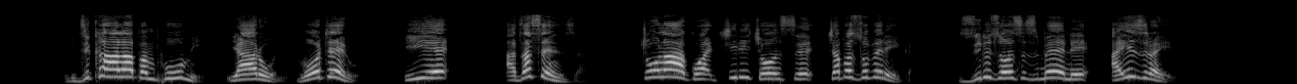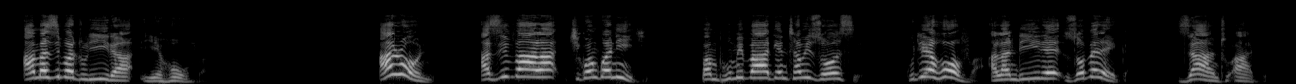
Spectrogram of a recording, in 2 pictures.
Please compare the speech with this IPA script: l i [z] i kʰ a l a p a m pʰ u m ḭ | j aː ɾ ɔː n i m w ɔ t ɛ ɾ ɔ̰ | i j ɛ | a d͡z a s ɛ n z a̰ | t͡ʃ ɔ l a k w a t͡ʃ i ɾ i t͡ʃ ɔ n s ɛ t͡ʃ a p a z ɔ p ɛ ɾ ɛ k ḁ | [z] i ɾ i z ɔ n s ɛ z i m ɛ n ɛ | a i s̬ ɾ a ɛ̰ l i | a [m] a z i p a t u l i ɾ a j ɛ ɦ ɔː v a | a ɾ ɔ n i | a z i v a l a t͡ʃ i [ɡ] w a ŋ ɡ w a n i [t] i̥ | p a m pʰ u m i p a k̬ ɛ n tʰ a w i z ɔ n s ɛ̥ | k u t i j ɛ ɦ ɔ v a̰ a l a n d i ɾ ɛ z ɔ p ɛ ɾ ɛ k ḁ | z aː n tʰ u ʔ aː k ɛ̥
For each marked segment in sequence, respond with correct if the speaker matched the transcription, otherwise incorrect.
incorrect, correct, correct, incorrect, incorrect

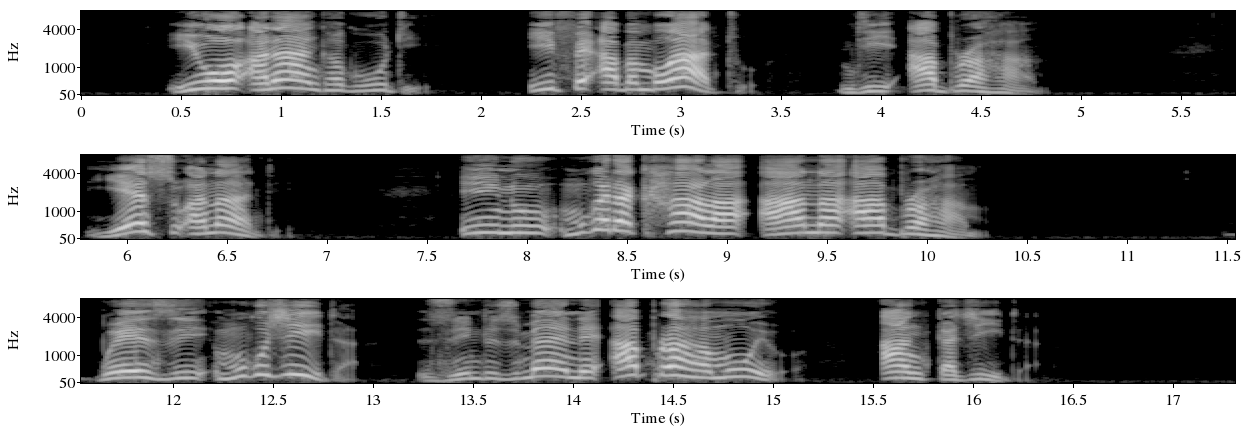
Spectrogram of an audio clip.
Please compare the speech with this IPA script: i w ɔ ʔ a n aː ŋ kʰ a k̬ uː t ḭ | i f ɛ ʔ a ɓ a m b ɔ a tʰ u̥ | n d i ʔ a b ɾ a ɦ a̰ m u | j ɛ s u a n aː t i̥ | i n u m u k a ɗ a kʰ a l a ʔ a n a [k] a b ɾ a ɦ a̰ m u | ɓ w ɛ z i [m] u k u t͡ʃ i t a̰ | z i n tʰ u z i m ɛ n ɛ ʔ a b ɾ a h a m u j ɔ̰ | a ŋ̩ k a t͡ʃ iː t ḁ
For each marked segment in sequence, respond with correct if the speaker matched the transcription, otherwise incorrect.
incorrect, correct

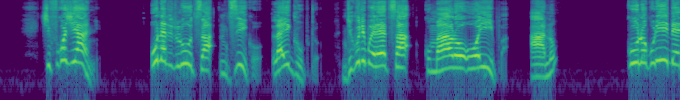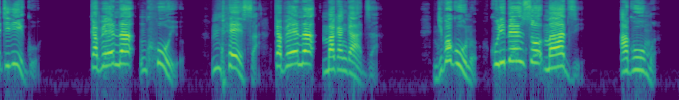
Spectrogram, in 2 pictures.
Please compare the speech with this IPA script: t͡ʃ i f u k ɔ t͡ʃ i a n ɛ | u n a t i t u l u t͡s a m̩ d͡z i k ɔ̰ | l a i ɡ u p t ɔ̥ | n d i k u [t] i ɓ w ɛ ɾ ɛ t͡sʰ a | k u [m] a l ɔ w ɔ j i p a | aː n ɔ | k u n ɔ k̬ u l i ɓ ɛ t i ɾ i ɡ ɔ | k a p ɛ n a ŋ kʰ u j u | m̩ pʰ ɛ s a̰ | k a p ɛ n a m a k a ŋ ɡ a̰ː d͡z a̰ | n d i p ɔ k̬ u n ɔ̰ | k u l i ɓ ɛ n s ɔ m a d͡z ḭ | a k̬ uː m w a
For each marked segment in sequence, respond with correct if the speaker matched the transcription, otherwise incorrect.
correct, correct

